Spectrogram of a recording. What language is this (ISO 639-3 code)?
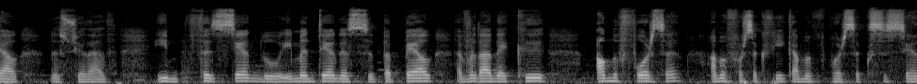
por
